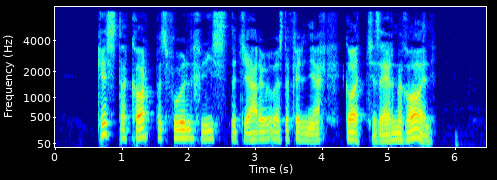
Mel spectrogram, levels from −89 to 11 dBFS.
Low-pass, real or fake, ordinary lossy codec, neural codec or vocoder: 7.2 kHz; fake; MP3, 48 kbps; codec, 16 kHz in and 24 kHz out, 2.2 kbps, FireRedTTS-2 codec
